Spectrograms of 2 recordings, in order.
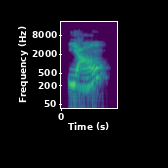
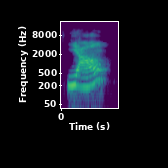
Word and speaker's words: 阳: 羊，羊，这里咱们来组个词，这是什么呢？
